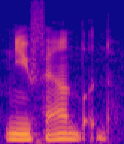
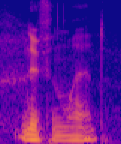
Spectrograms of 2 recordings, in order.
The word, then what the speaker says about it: Newfoundland: This is in September 2015 in uh international tournament in Paradise, Newf Foundland. Newfoundland. Newfoundland. See, Ben gets his chance to correct pronunciation.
